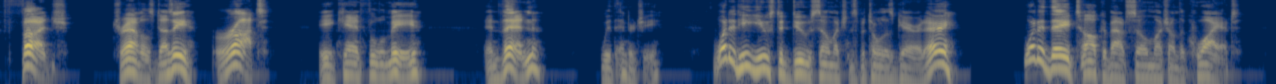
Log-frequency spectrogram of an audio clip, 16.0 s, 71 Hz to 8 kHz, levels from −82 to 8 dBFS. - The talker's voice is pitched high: No, low, 115 Hz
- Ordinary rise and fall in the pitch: No, wide, 7.0 semitones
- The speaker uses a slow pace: Yes, slow, 130 wpm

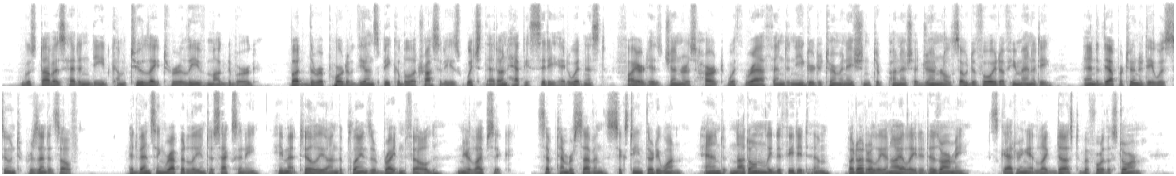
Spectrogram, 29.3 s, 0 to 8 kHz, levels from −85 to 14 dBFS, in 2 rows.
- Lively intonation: No, average, 2.7 semitones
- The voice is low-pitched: Yes, low, 110 Hz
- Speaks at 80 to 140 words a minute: No, average, 170 wpm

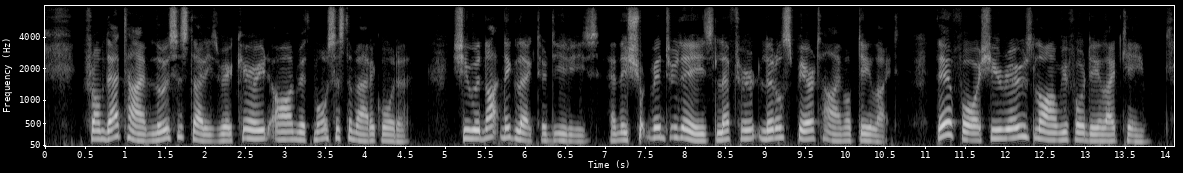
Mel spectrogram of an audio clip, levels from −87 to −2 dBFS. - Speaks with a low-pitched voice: No, medium, 165 Hz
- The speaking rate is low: No, average, 155 wpm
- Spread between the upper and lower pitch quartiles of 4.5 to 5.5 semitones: Yes, average, 5.0 semitones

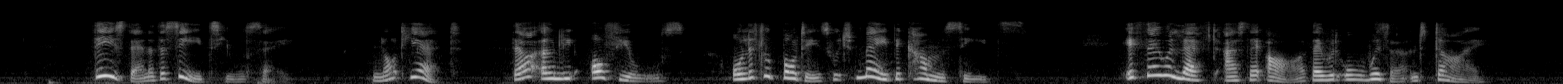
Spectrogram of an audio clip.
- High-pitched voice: Yes, high, 220 Hz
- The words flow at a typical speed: No, slow, 125 wpm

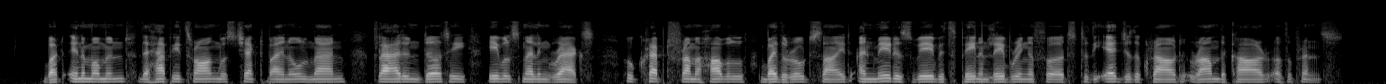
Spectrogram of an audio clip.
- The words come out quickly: Yes, fast, 210 wpm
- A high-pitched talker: No, low, 125 Hz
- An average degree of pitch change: No, narrow, 1.5 semitones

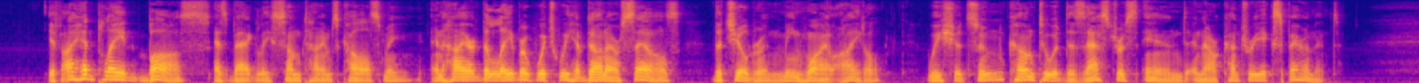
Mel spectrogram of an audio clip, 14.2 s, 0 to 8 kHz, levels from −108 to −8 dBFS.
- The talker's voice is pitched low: Yes, very low, 95 Hz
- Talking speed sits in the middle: Yes, average, 150 wpm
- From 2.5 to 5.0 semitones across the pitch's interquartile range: No, wide, 5.4 semitones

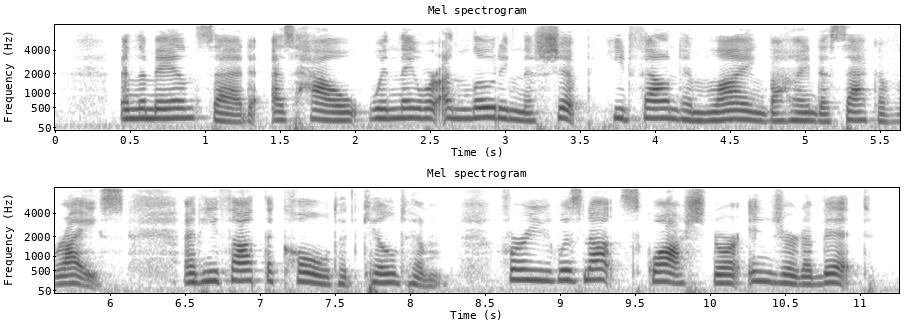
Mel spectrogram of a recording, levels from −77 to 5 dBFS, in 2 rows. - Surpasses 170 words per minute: Yes, average, 200 wpm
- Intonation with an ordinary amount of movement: Yes, average, 4.1 semitones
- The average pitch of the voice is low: No, high, 215 Hz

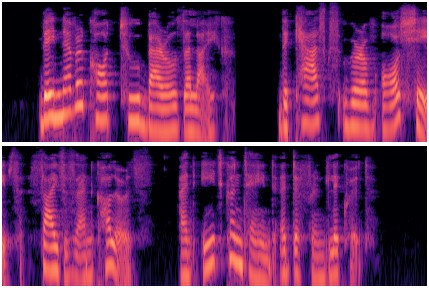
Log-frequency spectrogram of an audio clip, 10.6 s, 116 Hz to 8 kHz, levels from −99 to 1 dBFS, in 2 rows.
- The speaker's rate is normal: No, slow, 120 wpm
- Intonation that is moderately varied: No, wide, 6.0 semitones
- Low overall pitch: No, medium, 185 Hz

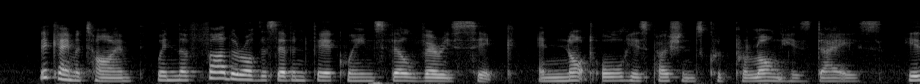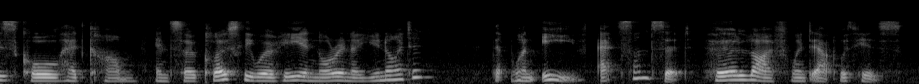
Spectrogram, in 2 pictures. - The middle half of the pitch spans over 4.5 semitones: No, average, 3.7 semitones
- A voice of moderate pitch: Yes, medium, 170 Hz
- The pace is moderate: Yes, average, 155 wpm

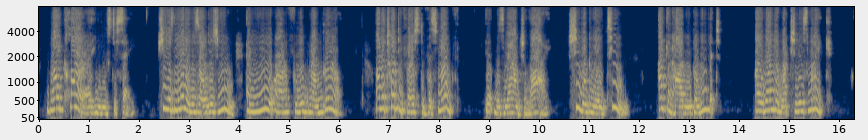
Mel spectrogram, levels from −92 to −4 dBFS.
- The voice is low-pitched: No, high, 210 Hz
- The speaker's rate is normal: Yes, average, 165 wpm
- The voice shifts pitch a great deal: Yes, wide, 6.9 semitones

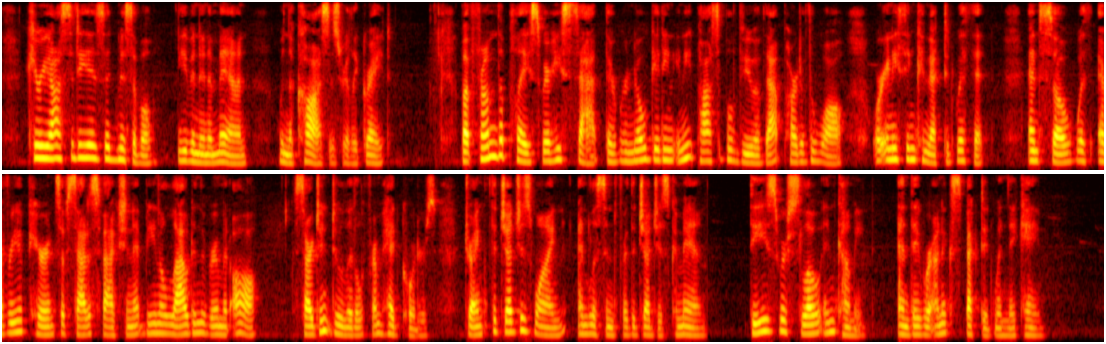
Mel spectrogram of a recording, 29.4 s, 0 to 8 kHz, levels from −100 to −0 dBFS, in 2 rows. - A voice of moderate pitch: Yes, medium, 160 Hz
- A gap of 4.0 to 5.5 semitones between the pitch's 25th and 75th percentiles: Yes, average, 4.4 semitones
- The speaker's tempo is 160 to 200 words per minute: Yes, average, 165 wpm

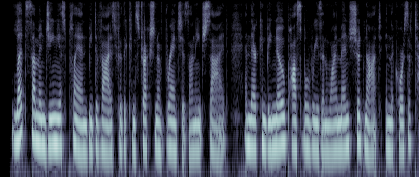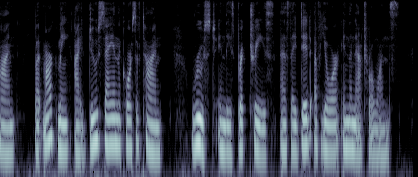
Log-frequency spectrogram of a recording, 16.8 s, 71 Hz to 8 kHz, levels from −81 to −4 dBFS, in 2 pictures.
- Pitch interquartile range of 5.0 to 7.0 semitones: No, narrow, 2.5 semitones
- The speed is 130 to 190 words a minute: Yes, average, 185 wpm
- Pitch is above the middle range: No, medium, 150 Hz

